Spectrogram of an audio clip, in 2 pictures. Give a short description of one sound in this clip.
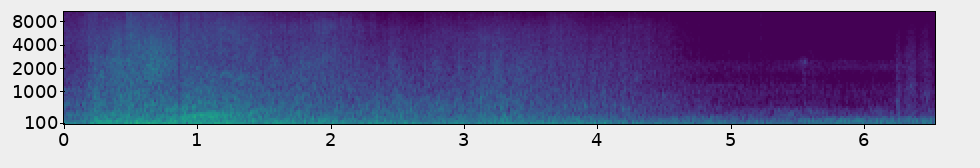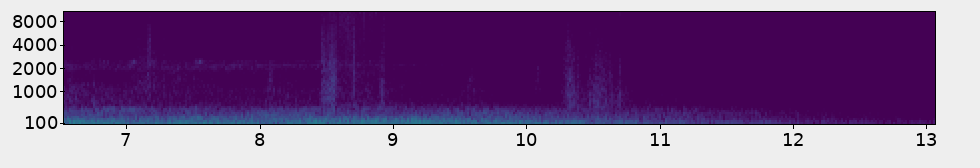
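Thunder crashes loudly and slowly rumbles away.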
